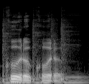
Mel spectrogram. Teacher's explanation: kuru kuru is accented as most actual onomatopoeias on the first syllable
